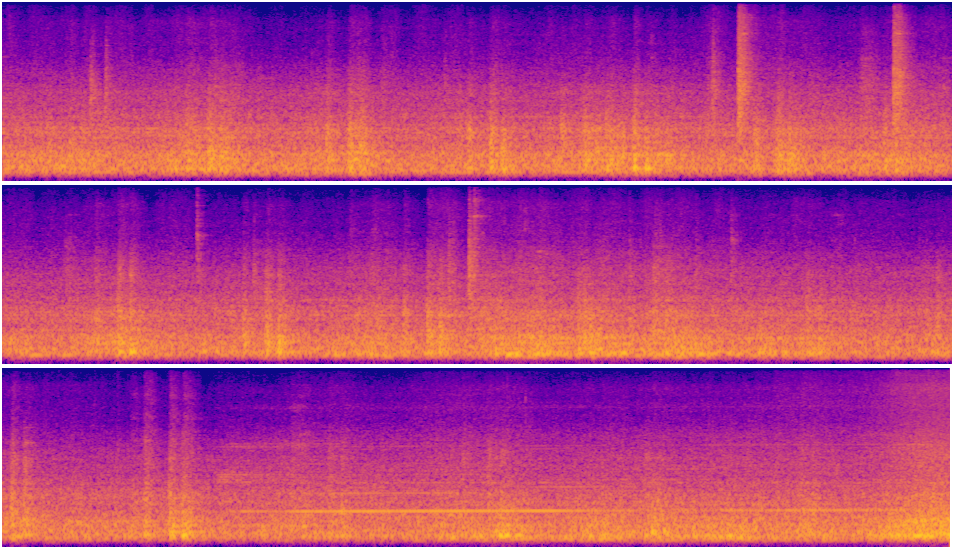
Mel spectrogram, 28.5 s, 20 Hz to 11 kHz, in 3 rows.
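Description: Running noise inside the motor car of a JR Kyushu 303 series electric train: steady wheel-on-rail noise with scattered sharp clicks from the track. A faint steady tone comes in about two-thirds of the way through, and the noise swells right at the end.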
